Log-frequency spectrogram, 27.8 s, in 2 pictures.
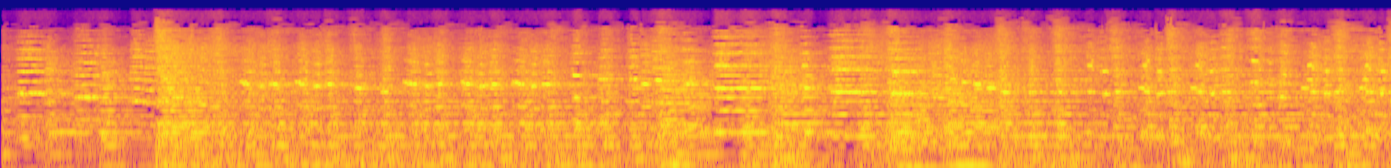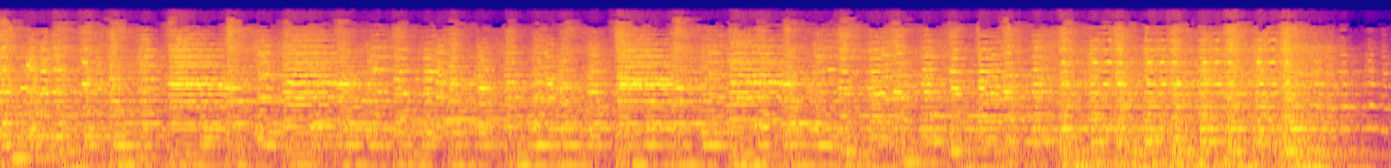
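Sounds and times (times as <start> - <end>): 
march music: 0.0 - 27.8.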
